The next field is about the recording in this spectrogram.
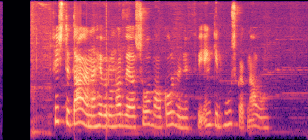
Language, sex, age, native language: Icelandic, female, 30-39, Icelandic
